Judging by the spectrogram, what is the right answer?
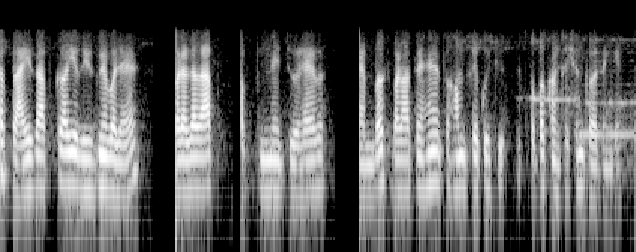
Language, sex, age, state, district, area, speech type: Urdu, male, 30-45, Delhi, Central Delhi, urban, conversation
